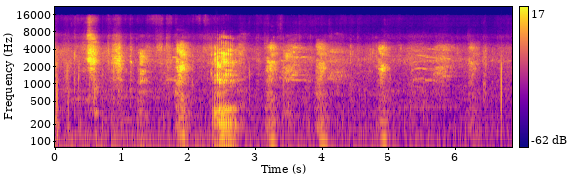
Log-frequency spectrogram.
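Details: Pigs on a farm in Tripura, India, a few spaced grunts and one louder rough snort in the middle, with quieter background noise between calls.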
